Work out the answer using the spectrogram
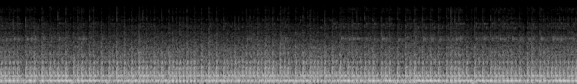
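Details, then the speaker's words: Honda CRF250 dirt bike with carburetor, warm, after choking: single-cylinder running rough and sagging off idle; owner suspects too little fuel but it smells like flooding, and the carburetor may still need tweaking. "after she's warm she's a little bit of trouble like to do and not get enough gas or too much gas I'm pretty sure it's not enough but it also smells like it's flooding"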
